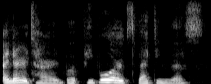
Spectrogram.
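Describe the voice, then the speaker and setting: A woman's voice: low-pitched, moderate pace, a little mellow. A woman voicing a strong, reassuring man, a groom in a read-aloud love story. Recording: dull lo-fi microphone.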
